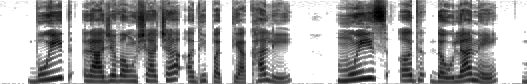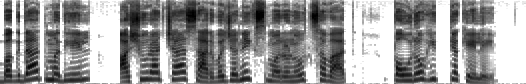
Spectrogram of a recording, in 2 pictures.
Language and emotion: Marathi, neutral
